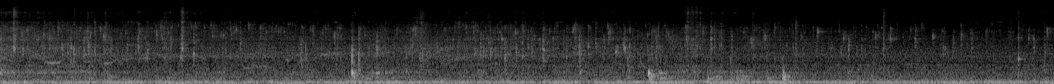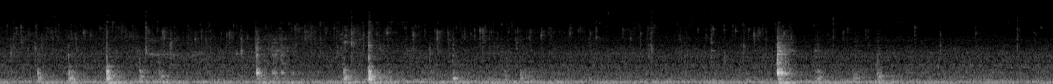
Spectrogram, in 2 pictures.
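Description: Hot oil sizzling in a frying pan as whole fried boiled eggs are lifted out with a metal spoon, with scattered knocks of the spoon against the pan, the loudest about eighteen seconds in. A steady low hum runs underneath.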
